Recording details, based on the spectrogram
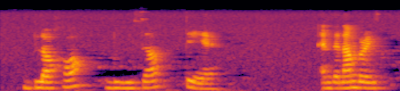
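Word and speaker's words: Blaha Lujza tér: Tér, again, means square, so I pronounce again. Blaha Luisa tér. Blaha Luisa tér.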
